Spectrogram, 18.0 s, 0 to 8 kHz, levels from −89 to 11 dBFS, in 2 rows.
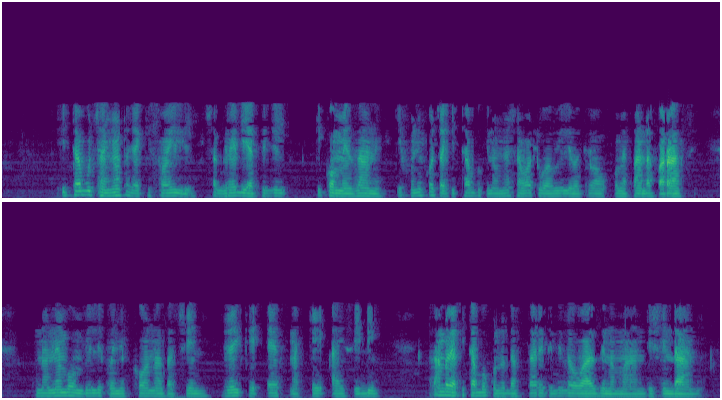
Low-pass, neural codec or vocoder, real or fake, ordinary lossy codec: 7.2 kHz; none; real; AAC, 16 kbps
